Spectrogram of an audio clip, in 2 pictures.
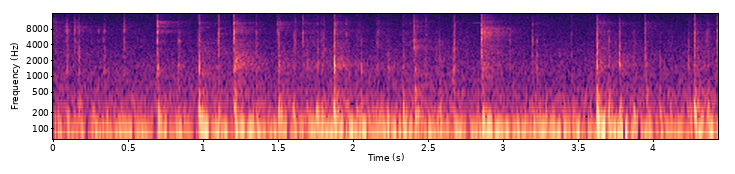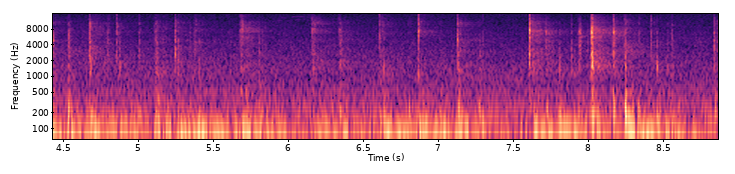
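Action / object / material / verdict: tap / plastic laptop keyboard / plastic / none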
